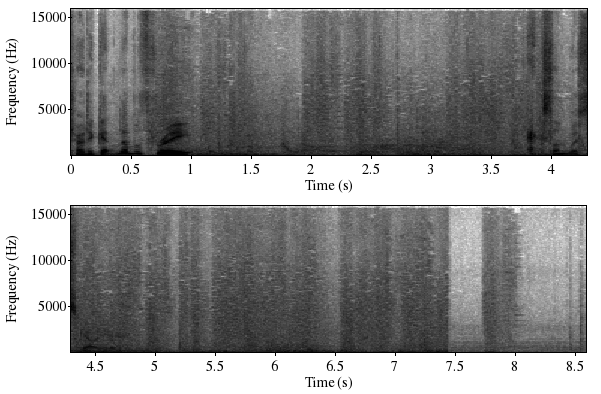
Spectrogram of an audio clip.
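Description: Weapons clash and spells burst in a game battle.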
